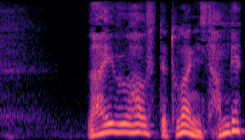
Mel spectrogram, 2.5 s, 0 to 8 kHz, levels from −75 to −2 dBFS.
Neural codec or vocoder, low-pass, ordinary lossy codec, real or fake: none; none; none; real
